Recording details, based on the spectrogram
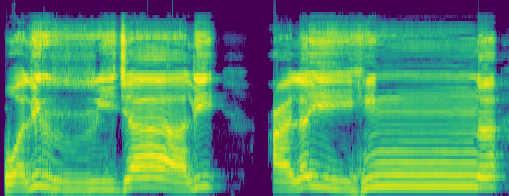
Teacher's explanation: را کے نیچے زیر را کو باریک پڑھیں گے, یا لین ہے اس لیے کھینچیں گے نہیں, جلدی سے پڑھیں گے, نون کے اوپر تشدید ہے نون میں گننا کریں گے.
